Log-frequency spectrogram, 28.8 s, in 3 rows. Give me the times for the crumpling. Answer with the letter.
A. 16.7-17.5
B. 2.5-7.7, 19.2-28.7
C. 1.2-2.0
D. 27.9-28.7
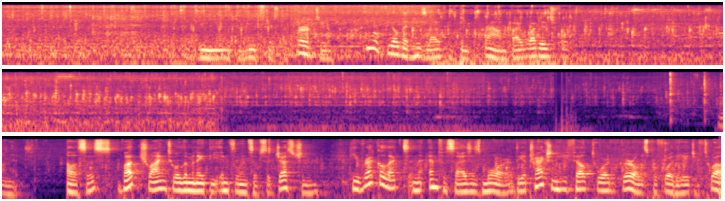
C.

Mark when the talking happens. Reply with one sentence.
You can hear the talking from 2.5 to 7.7 s and from 19.2 to 28.7 s.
